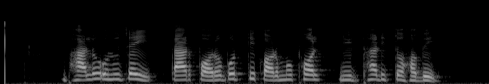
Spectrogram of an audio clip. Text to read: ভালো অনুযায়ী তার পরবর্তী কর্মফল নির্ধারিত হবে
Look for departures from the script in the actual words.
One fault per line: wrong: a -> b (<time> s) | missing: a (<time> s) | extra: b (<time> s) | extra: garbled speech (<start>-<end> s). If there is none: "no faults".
no faults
